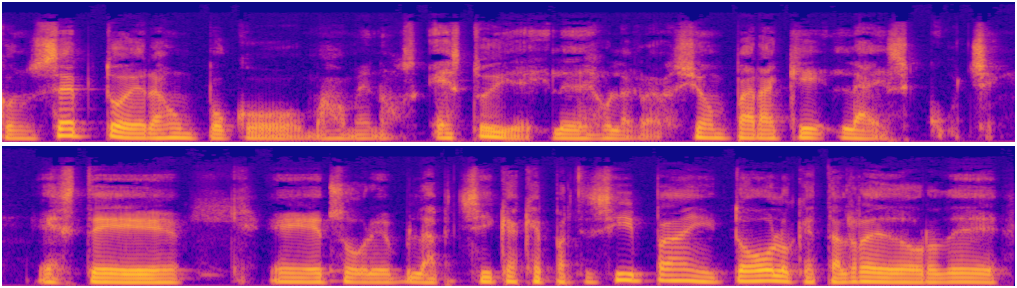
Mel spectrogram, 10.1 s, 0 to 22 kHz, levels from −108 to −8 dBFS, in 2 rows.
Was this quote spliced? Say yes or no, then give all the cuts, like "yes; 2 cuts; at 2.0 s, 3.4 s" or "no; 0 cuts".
yes; 2 cuts; at 5.2 s, 6.7 s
